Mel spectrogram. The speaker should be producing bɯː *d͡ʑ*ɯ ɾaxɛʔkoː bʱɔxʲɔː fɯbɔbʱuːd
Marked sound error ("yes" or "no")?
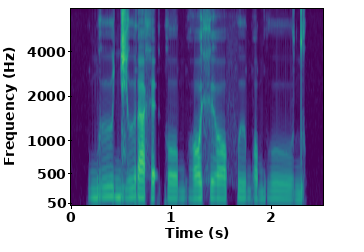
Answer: no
